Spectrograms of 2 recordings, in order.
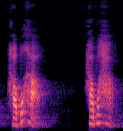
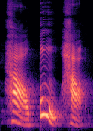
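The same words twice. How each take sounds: First: 好不好 quick and joined, 不 short and light; light neutral middle. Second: 好不好 slow and loud, each syllable separate with full tone; full original tones. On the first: Teacher showing the comfortable rhythm, 好不好 flowing with a light 不. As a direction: run 好不好 together with barely touched 不. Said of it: "So we say". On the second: Teacher showing the strange direct way, 好不好 in heavy full tones. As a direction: punch out 好, 不, 好 one by one. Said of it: "If you directly say". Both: Shown as a demonstration.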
